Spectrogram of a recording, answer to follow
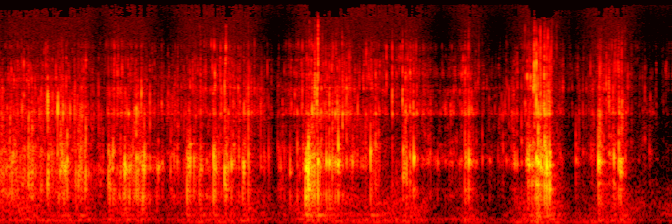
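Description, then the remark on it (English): Hot water pours steadily into a cup over spooned instant coffee granules for several seconds, a splashing liquid rush with a few brighter gurgles and drips as the flow shifts. No one speaks. “Pour some hot water over the top.”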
